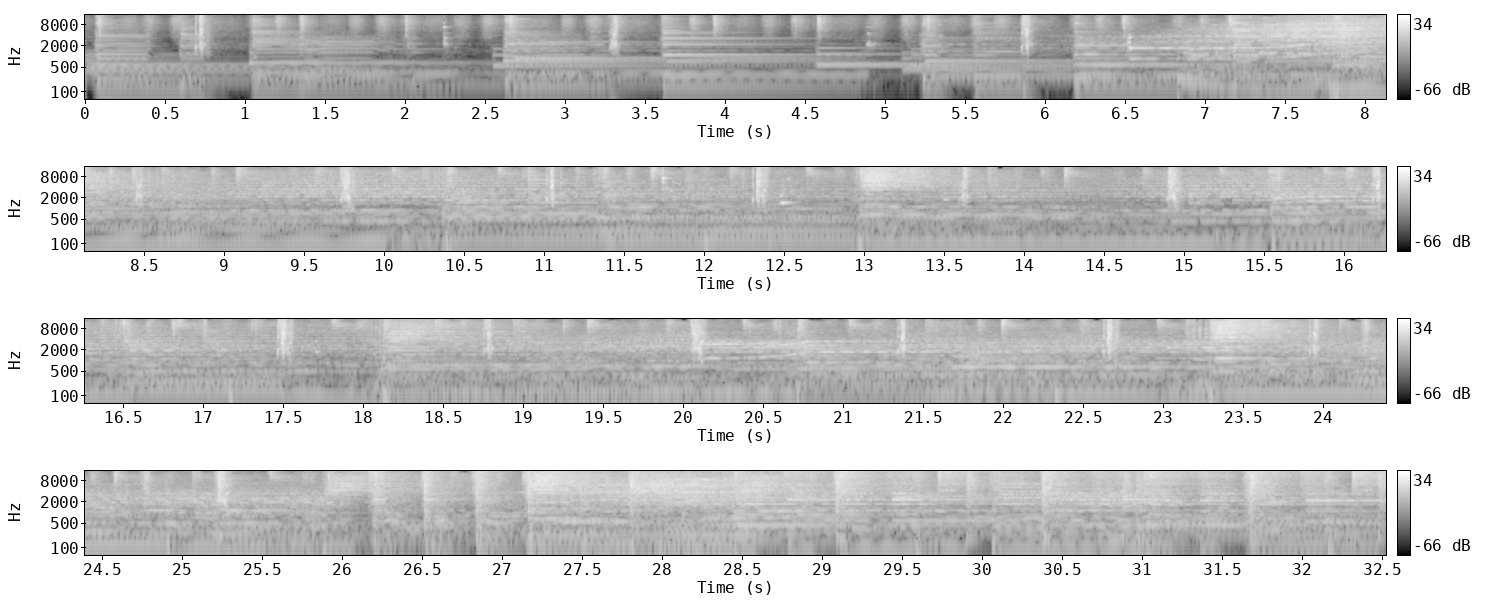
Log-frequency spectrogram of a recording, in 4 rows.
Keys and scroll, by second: 2.2 ctrl+c, 2.4 ctrl+x, 3.0 ctrl+v, 7.9 Up, 8.0 Left, 8.1 Up, 8.1 Left, 11.4 ctrl+3, 11.8 ctrl+3, 12.1 ctrl+s, 13.6 ctrl+z, 18.3-20.5 typing.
